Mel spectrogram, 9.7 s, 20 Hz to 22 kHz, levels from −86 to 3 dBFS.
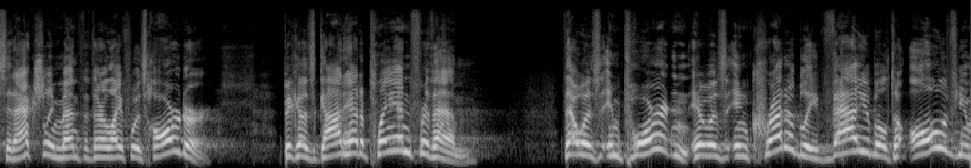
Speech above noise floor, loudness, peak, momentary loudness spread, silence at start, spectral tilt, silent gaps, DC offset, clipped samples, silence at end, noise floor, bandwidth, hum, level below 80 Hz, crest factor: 41 dB; -21 LUFS; -6 dBFS; 5 LU; 0 s; -4.5 dB/octave; none; under 0.1%; under 0.1%; 0 s; -61 dBFS; 17.5 kHz; none; -80 dBFS; 16 dB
